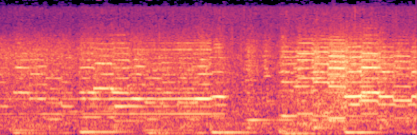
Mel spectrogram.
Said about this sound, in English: Now that waterfall's called Big Thunder, but you won't get wet unless the wind changes.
